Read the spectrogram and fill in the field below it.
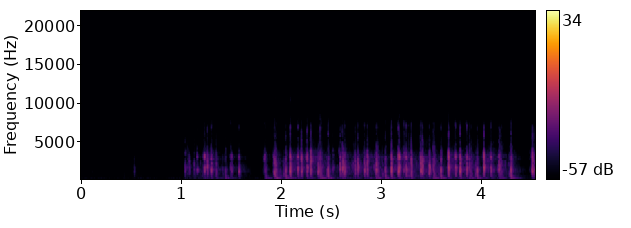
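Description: Keys clatter rapidly on a keyboard.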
